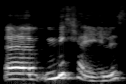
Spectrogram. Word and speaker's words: Michaelis: Michaelis, if you want to try to pronounce my last name correctly.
